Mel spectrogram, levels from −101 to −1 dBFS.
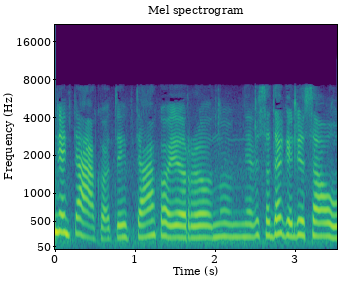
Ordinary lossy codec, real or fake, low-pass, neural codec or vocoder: MP3, 48 kbps; real; 7.2 kHz; none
